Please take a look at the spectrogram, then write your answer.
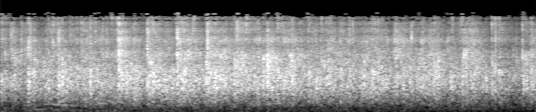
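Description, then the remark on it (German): Steady, dense applause from a concert audience for a guest trumpet player's performance, a continuous wash of many hands clapping at an even level for several seconds with no voices on top. “Dann bitte ich Sie um einen besonders herzlichen Applaus.”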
